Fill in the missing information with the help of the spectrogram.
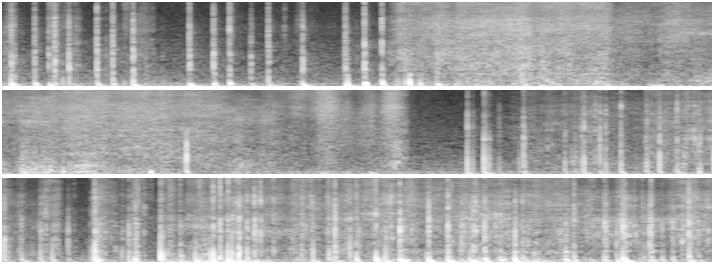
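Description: An empty, crumpled clear PET water bottle with its cap on is crinkled and scratched with long nails. Sharp, dry crackles and clicks come in quick bursts, then give way to a steady, bright scratching hiss in the middle. The crinkling crackles then return, short and dull-toned, with no ring after each snap.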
